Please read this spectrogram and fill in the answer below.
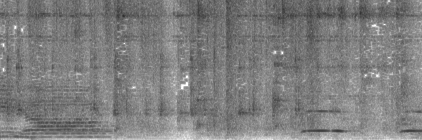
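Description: A group of women singing a Latvian folk song together hold a final note that breaks off about a second in, with one lower voice lingering briefly after it. Then there are scattered small jingles and clicks and a short single-pitched vocal call.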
